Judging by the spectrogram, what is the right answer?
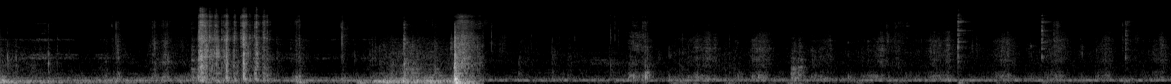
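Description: Metal cutlery rattling in a kitchen drawer as a spoon is taken out, ending in a sharp clatter about four and a half seconds in. Then softer clicks of a metal spoon against a cereal bowl during eating, over a steady low hum.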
